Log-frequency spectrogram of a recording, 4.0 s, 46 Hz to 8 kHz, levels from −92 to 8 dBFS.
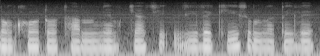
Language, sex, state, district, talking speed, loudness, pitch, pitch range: Wancho, male, Arunachal Pradesh, Longding, 165 wpm, -16 LUFS, 95 Hz, 90-105 Hz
